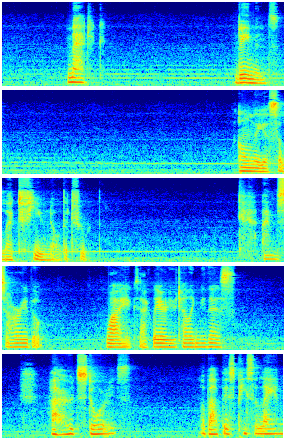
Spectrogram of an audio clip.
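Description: An older woman speaks calmly and slowly.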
